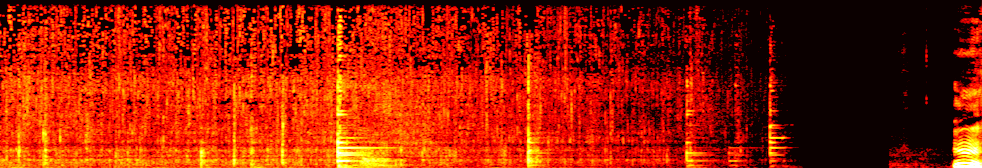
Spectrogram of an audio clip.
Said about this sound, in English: I scrambled them. There's a little milk in there and salt and pepper and kind of a lot of butter because that is my way.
